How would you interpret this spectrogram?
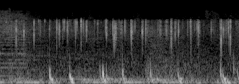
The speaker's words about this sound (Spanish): Aquí, desde las 5:30, 6 de la tarde, no ha dejado prácticamente de llover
